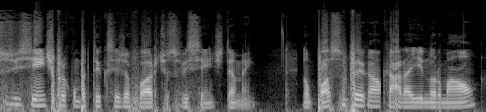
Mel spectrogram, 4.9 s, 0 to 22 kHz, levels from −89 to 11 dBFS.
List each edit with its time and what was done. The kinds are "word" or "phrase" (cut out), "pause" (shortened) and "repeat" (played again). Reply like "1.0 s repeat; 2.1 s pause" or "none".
1.0 s phrase; 3.0 s pause; 3.8 s word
